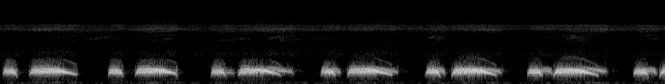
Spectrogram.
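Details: Strong-cooing spotted dove of đồng pha chân cua type, restless, pushing coos with a trailing tail: clear low coo pairs, short then long and falling, repeated about once a second for the whole stretch, quiet background.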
